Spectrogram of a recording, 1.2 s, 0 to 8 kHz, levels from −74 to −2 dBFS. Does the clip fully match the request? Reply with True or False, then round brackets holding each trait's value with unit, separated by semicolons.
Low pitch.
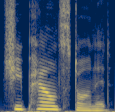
False (190 Hz)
